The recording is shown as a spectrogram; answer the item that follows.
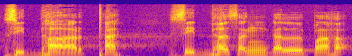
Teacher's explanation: ಸಿದ್ಧ ಸಂಕಲ್ಪಹ ನೋಡಿ ಅಲ್ಲೂ ಸಿದ್ಧ ಅನ್ನುವಂತದ್ದು ಮಹಾಪ್ರಾಣ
